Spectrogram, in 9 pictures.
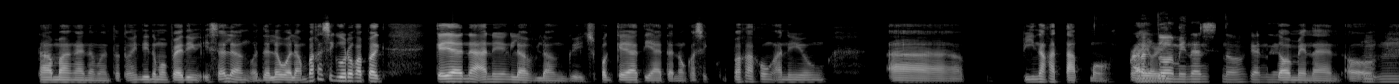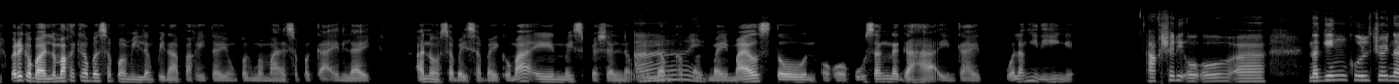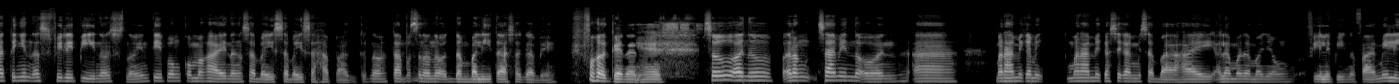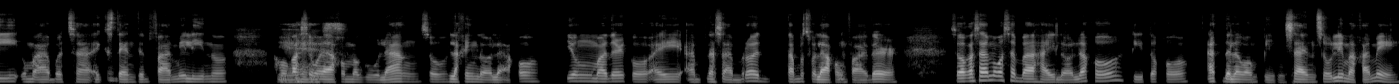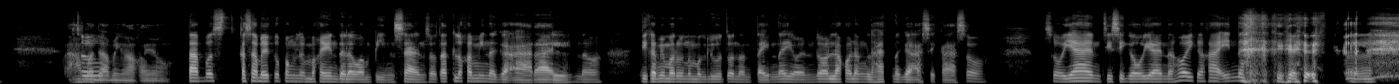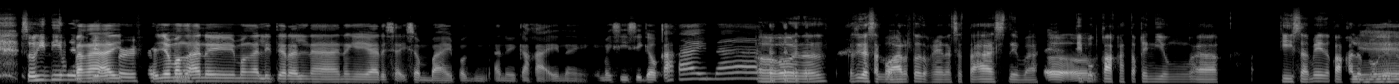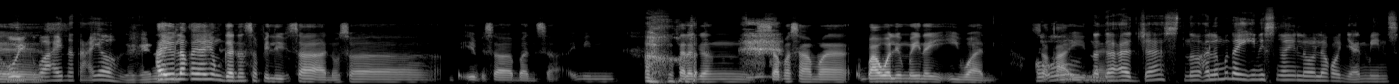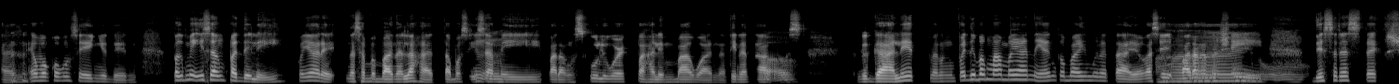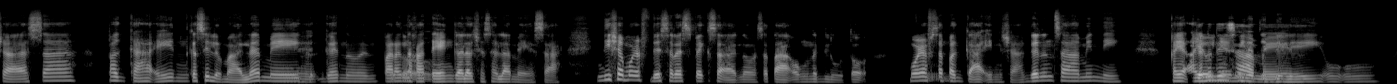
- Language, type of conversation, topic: Filipino, podcast, Paano ninyo ipinapakita ang pagmamahal sa pamamagitan ng pagkain?
- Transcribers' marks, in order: in English: "love language"; in English: "Priorities, dominant"; laughing while speaking: "mga gano'n"; laughing while speaking: "Gano'n. So"; laugh; laugh; chuckle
